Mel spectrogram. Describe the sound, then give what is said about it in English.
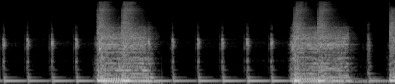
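Two distorted electric guitars chug out a steady eighth-note rhythm while a bright snare cracks on every beat, with bursts of crashing cymbal roughly every two seconds, played loud. “The drums come in with a simple snare hit on every beat. The second guitar starts to double the chugging eighth note pattern of that first guitar.”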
